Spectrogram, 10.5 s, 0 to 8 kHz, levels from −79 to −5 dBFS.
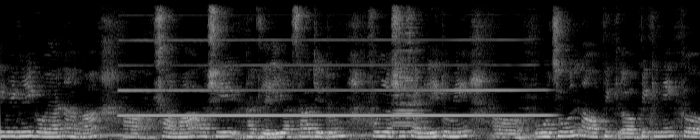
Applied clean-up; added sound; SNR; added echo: none; Wind instrument, woodwind instrument; 7 dB; reverberation time 0.7 s.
